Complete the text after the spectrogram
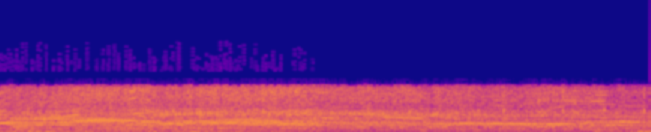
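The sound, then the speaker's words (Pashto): A crowd of thousands cheers and roars as it welcomes Hamid Karzai, a presidential candidate, at the sports stadium in Herat. The noise is a dense, steady wash of many voices. “حامد کرزی ته د هرات ښار ورزشي سټډیوم کې زرګونه خلکو هرکلی ووایه.”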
